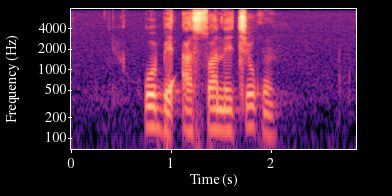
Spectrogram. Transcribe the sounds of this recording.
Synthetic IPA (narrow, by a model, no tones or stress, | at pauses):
ʊbɛʔaswanet͡ʃʼɪɣʊ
